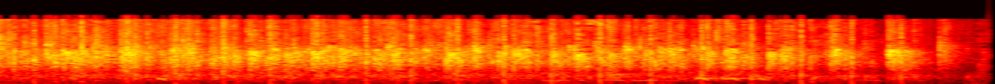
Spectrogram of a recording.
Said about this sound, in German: Einen Applaus für euch.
